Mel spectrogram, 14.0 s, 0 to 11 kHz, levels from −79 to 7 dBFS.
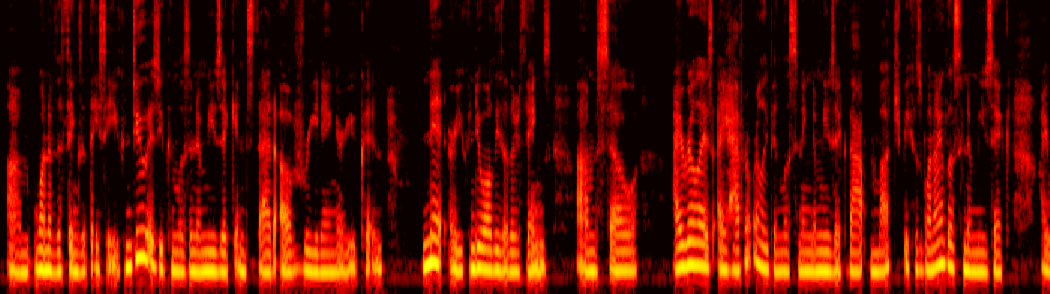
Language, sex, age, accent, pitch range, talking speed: English, female, 20-39, American, 175-205 Hz, 225 wpm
